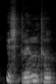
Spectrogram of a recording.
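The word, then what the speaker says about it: strength: को पढ़ते हैं था यानी आपको कहीं पर जीटीएच लिखा मिले तो हमें क्या पढ़ना है था जैसे जैसे यहां पे जीटीएच लिखा है और यहां पे जीटीएच लिखा है तो इसे पढ़ेंगे था तो मीनिंग क्या बनी? Stray nth स्ट्रेंथ। स्ट्रेंथ स्ट्रेंथ का मतलब होता है ताकत।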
